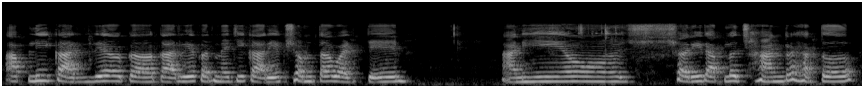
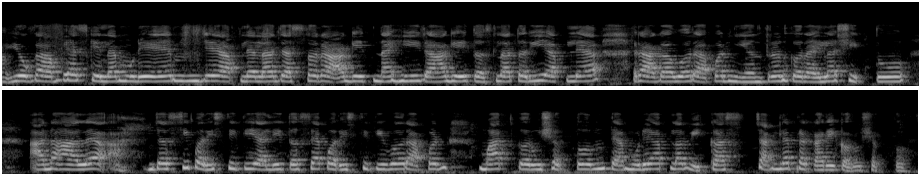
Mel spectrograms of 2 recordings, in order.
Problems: none marked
